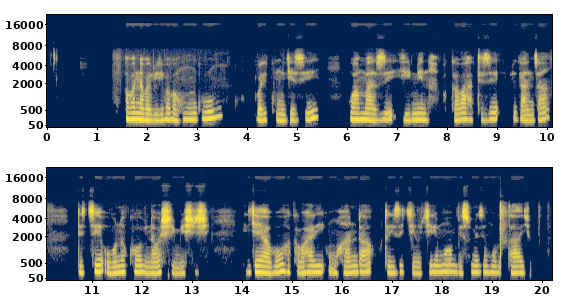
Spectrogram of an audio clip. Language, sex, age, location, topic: Kinyarwanda, female, 18-24, Kigali, health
